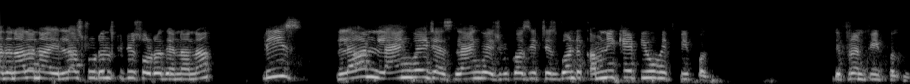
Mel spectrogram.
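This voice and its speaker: Speaking at a fairly quick pace with long, frequent pauses, a woman uses a high voice with ordinary pitch variation and a Tamil accent. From India, Tamil background. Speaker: food service professional. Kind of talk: interview on a panel.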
